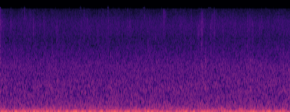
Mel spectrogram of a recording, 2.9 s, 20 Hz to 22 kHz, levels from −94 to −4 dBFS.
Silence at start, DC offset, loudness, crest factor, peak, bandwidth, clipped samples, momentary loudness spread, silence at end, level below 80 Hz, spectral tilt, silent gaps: 0 s; under 0.1%; -46 LUFS; 12 dB; -30 dBFS; 16.5 kHz; under 0.1%; 1 LU; 0 s; -44 dBFS; -4.5 dB/octave; none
